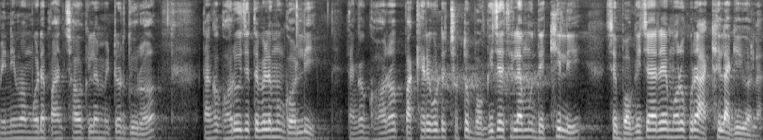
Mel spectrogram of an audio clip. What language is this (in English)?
Odia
